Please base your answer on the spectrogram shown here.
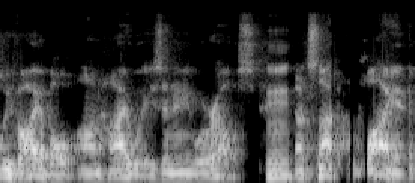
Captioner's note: laughs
